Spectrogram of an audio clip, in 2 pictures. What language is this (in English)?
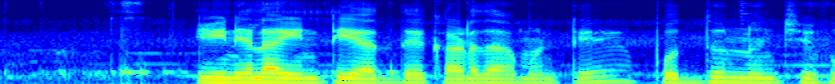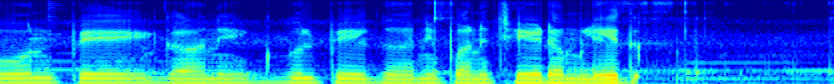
Telugu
